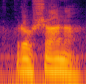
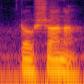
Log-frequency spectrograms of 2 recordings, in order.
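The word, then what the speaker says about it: Roṣaṇa: Roshana, Roshana, Roshana. Chữ S có dấu nặng chúng ta đọc là Ch, Ch, Ch.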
